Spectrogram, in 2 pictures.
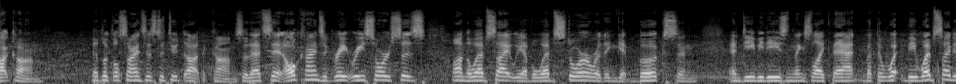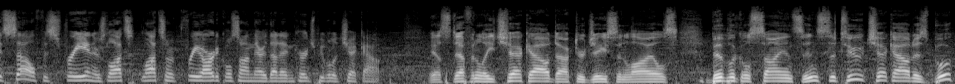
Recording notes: At the Rocky Mountain Homeschool Conference. On the last day of the conference I brought my portable podcasting gear and enjoyed a great montage of interviews!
